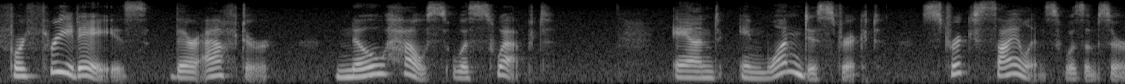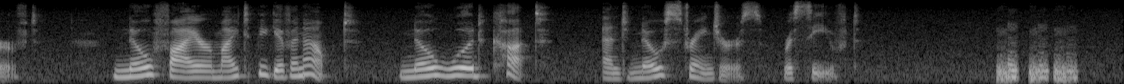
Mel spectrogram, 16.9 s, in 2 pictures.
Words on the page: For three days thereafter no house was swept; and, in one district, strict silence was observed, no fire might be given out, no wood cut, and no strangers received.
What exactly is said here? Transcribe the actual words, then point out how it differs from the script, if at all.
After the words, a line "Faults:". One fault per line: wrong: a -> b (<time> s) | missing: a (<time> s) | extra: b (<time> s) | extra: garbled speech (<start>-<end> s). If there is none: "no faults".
For three days thereafter no house was swept; and, in one district, strict silence was observed, no fire might be given out, no wood cut, and no strangers received.
Faults:
no faults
